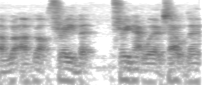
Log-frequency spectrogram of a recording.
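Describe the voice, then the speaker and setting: With a Yorkshire accent, the speaker comes through noticeable background noise and audible room echo. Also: man. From Yorkshire, northern England. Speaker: 4x4 tour operator. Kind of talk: casual interview chat. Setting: home garage.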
